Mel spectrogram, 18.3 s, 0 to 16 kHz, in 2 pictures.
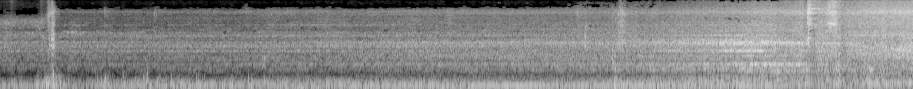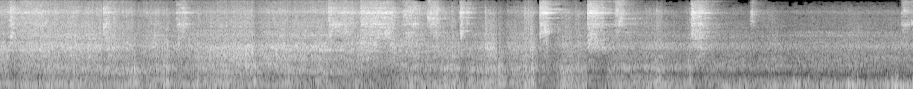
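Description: Adelaide Metro 3000-class diesel railcar passing close by. A steady engine hum swells as it comes level, and from about six seconds in a rapid run of sharp wheel clicks on the rails goes by, then thins out near the end.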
